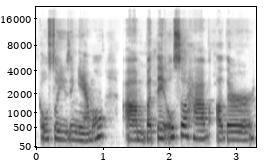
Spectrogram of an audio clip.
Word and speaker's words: YAML: pipelines and usually they're coded in something called yaml or it's spelled y-a-m-l and pipelines are basically just code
